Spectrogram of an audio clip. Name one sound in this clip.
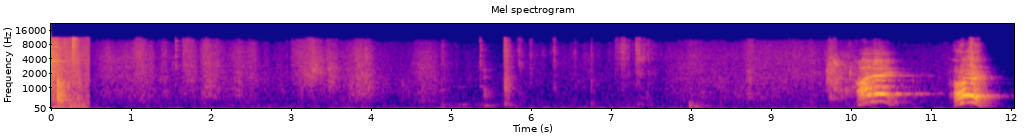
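Metal pans clink and scrape.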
